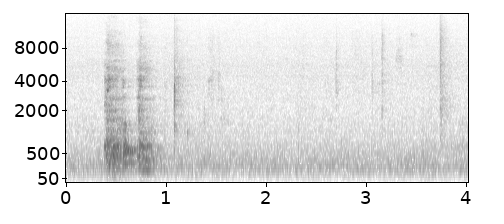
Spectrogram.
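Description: A person coughing, two quick coughs close together about half a second in, followed by a sharp click and a few faint ticks over quiet room tone.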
